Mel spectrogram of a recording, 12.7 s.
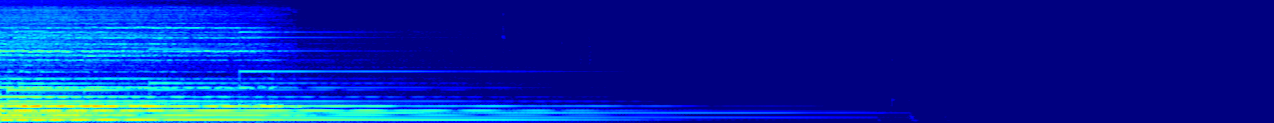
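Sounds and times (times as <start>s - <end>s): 
Christmas song in Ukrainian: 0.0s - 5.5s.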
